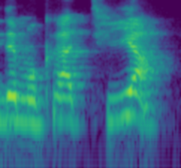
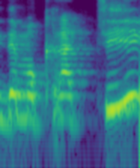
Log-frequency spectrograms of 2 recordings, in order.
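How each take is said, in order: First: "démocratia" with an added final "ya" sound; Hebrew form. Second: "démocratie" ending on a "tie" sound; French form. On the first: Teacher showing the Hebrew ending, "démocratia" closing on "ya". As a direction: end "démocratia" on ia instead of i. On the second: Teacher contrasting word endings, "démocratie" with the French i ending. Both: Shown as a demonstration. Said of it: "nous on dit démocratia".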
